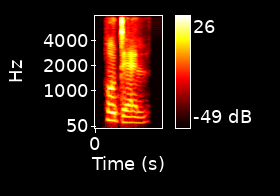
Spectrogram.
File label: "hotel", Indian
